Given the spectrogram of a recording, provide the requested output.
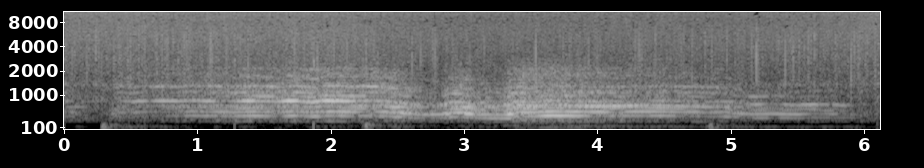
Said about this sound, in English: There it goes. Yes. You know, listening to that old train whistle gives me the feeling you get sitting inside by a fire in the winter when it's snowing outside. Makes what you have seem all the more precious.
